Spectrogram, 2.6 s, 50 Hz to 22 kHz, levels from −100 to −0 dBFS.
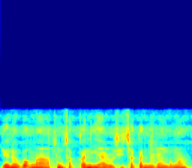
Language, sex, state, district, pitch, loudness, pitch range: Garo, male, Meghalaya, South Garo Hills, 110 Hz, -18 LUFS, 100-115 Hz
